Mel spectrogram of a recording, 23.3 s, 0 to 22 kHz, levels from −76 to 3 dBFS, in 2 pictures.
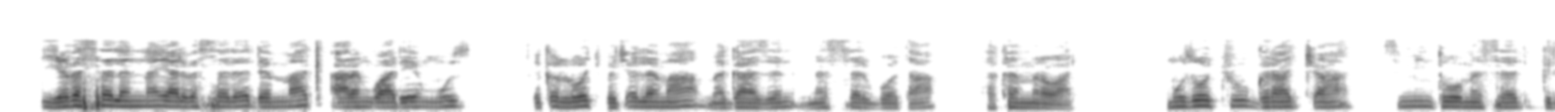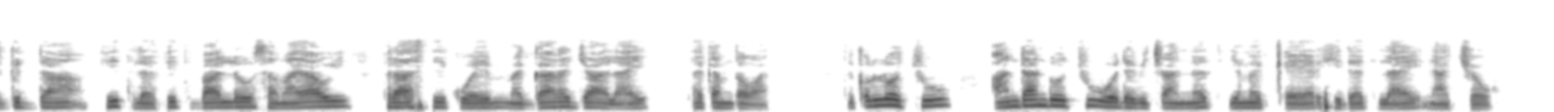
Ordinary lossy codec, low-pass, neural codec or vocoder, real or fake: MP3, 24 kbps; 7.2 kHz; vocoder, 44.1 kHz, 128 mel bands every 512 samples, BigVGAN v2; fake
